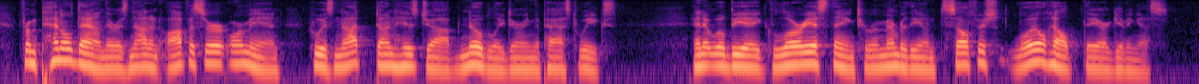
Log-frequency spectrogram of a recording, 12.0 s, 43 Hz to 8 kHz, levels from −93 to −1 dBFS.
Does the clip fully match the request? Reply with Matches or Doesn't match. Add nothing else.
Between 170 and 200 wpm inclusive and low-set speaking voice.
Matches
